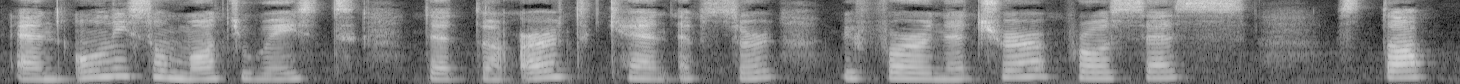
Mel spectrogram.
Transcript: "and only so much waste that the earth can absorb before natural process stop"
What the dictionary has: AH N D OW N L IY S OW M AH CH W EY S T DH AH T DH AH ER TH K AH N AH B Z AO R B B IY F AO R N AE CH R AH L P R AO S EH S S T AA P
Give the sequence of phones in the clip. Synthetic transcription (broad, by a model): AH N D OW N L IY S OW M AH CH W EY S T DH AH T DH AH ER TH K AH N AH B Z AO R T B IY F AO R N AE CH R AH L P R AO S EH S S T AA P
